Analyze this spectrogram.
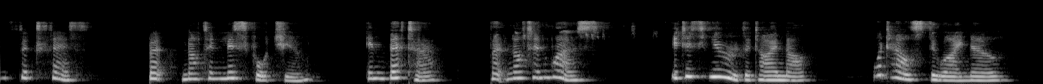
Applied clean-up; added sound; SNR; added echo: neural mask model DeepFilterNet 3.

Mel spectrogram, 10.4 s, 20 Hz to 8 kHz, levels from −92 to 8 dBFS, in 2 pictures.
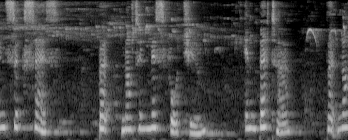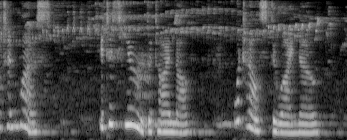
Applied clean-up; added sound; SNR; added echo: classical method WPE with log-MMSE.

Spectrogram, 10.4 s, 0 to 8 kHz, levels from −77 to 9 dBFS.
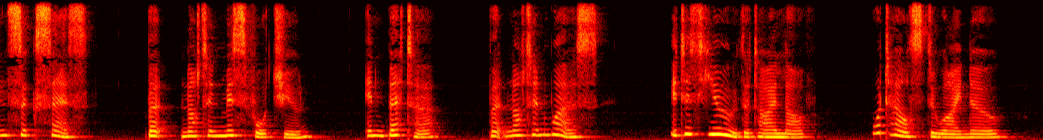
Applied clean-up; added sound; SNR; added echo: none; none; none; none.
